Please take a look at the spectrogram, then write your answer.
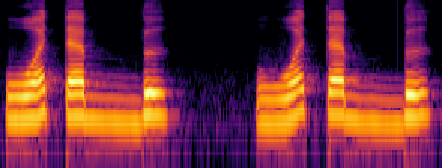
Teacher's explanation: اب با یہاں پہ 2 دفعہ ہو گئی تھی لاسٹ والی، ایک با کو آپ نے تا سے جزم لگا کے جوڑا اور دوسری با کے اوپر آپ نے قلقلہ کیا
